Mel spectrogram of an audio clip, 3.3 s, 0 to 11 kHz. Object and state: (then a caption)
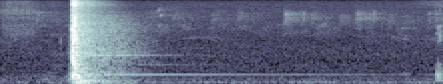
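Well-fitting original steel car door. The steel door of a 1972 Porsche 911T is shut once with a solid, full-bodied thunk, followed by a clear ringing tone around 370 Hz that hangs on, slowly fading, for about two and a half seconds like a struck musical instrument. A faint, soft knock follows near the end. The ping marks a well-fitting, original door, the kind only a genuinely nice original car has.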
